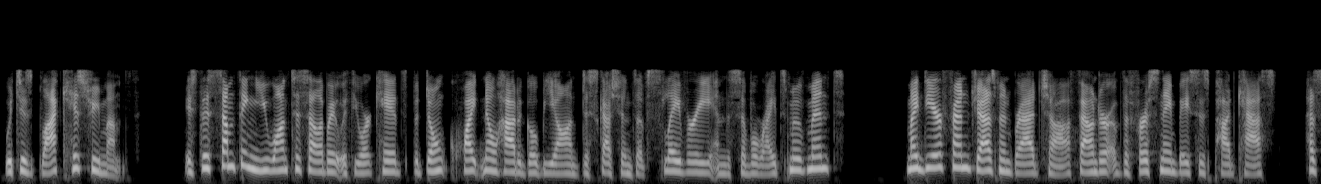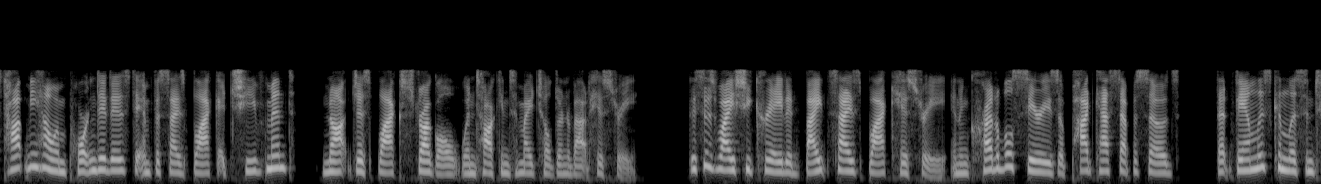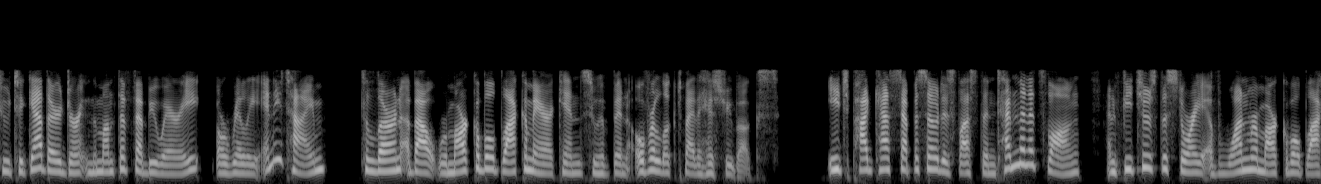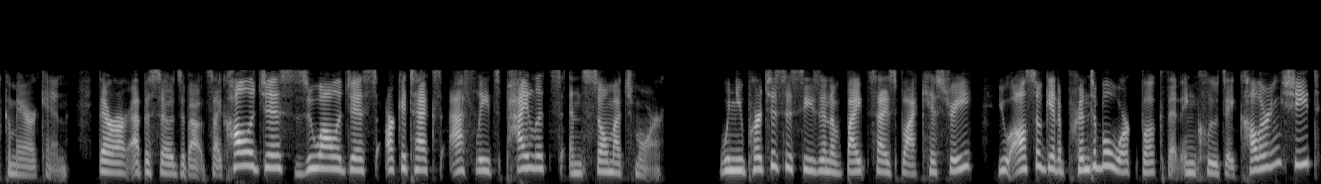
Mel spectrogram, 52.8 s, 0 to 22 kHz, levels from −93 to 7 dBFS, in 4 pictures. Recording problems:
high frequencies cut off; noticeable; nothing above 5.5 kHz

